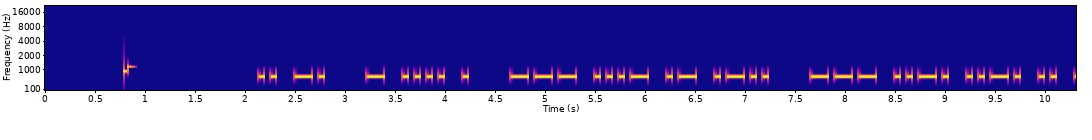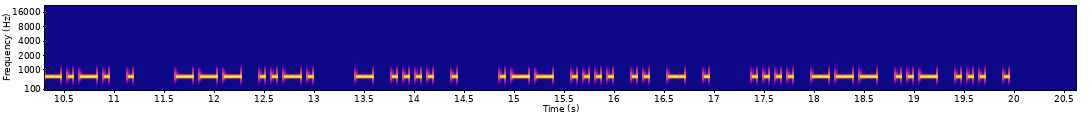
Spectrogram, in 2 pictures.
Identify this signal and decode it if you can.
Morse code, heard as a keyed tone, about 20 wpm, 700 Hz. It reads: IN THE OVAL OFFICE OF THE WHITE HOUSE
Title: Sets of 8 Words - 20wpm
